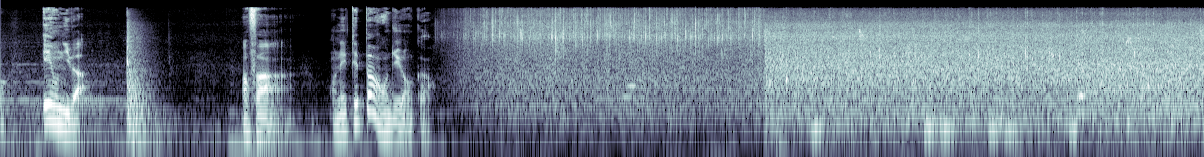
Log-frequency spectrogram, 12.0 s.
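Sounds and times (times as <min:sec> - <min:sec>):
steady rain falling: 0:04.4 - 0:12.0.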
